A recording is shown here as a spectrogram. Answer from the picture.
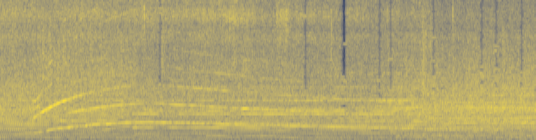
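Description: A siren gives a single wail over background music, rising quickly for about a second and then falling slowly away over the next two seconds.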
